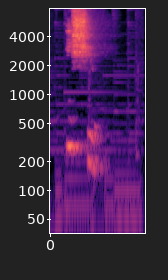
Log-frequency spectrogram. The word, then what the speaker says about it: issue: Tuy nhiên, nó là trường hợp bất quy tắc các bạn, nên chúng ta sẽ đọc là issue, gần như là chữ SH.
